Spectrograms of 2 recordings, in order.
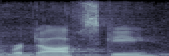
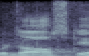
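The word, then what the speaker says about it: Rudofski: back special agent rodofsky that's r-u-d-o-f-s-k-i and it's pronounced Rudolph and then ski ski all right special agent rodolski how you doing today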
